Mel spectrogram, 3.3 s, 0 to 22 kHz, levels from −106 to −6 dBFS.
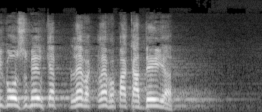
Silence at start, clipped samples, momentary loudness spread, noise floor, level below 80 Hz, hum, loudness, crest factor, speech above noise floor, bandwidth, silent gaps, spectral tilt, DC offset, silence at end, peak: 0 s; under 0.1%; 9 LU; -61 dBFS; -68 dBFS; none; -18 LUFS; 16 dB; 44 dB; 13 kHz; none; -2.5 dB/octave; under 0.1%; 0.9 s; -2 dBFS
